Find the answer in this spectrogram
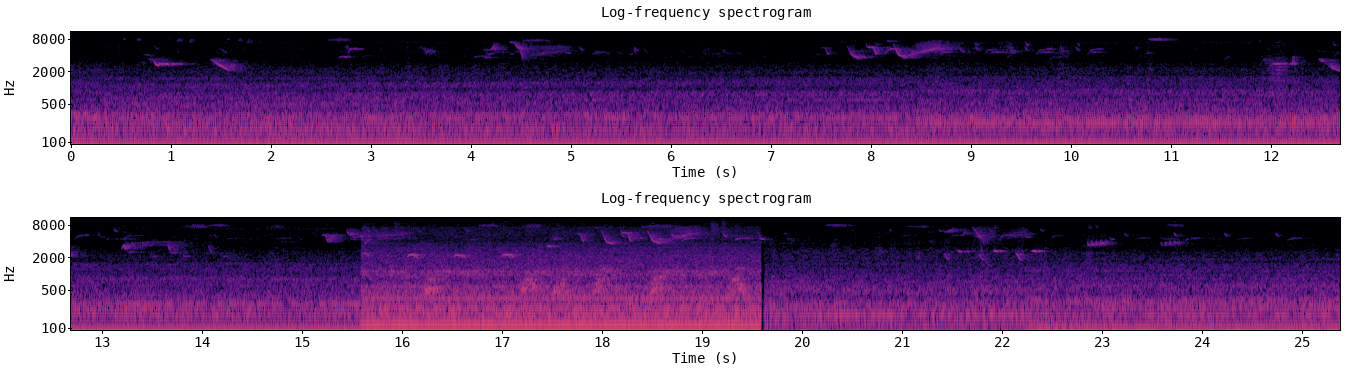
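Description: Small birds chirping now and then, short high notes scattered throughout, over a steady low hum.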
